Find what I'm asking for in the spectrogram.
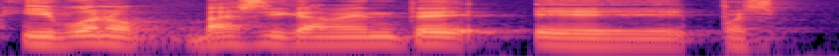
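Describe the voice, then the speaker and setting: A young man from Madrid with a Spain Spanish accent, chatting as a podcast guest. He talks into a close studio mic in a relaxed way, with many fillers and restarts. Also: mid-range voice, measured pace. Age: young adult. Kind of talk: casual interview chat. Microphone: broadcast mic on arm, close.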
